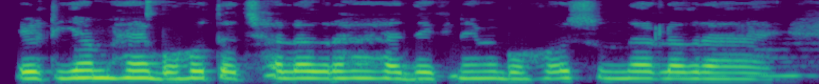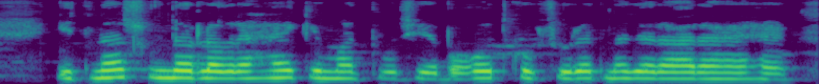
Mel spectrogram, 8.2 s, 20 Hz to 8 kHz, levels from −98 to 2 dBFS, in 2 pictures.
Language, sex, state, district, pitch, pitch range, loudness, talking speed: Hindi, female, Chhattisgarh, Korba, 235 Hz, 230-250 Hz, -21 LUFS, 205 wpm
